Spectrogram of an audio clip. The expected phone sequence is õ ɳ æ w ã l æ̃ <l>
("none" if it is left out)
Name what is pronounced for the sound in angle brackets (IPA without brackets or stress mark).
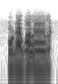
l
